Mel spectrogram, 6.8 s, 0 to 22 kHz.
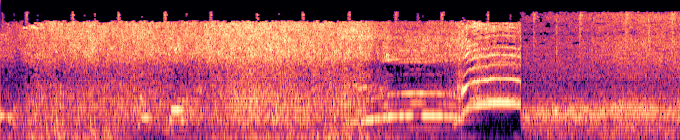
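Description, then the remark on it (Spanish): A dense, steady roar of Hurricane Melissa's wind and driving rain as it makes landfall in Jamaica, with sustained winds reaching 300 km/h, and a shrill whistling howl that rises and bends in pitch midway before the noise shifts abruptly. “Es el huracán Melissa, tocando tierra en Jamaica, convertido en un auténtico monstruo.”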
